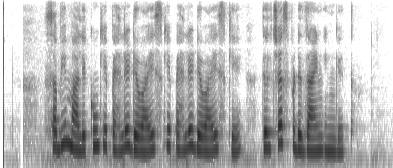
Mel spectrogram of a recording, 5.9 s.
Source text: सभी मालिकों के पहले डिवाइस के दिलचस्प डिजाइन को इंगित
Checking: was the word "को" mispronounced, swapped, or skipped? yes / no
yes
